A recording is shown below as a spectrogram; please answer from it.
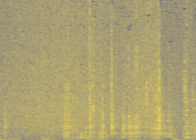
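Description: Background music with a steady beat, about two beats a second, over light clicks and rustling from the pump's power cord being handled against the plastic bowl.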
